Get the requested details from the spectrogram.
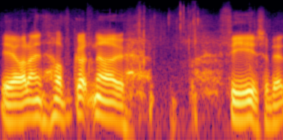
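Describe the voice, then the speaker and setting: A man talks with an Australian accent at a moderate pace. His pitch varies in an ordinary way over noticeable background noise. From Australia, Melbourne. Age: 60s. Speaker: vlogger. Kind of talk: casual vlog monologue. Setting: outdoors on a walk. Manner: halting.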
